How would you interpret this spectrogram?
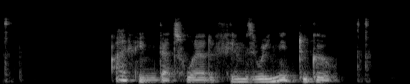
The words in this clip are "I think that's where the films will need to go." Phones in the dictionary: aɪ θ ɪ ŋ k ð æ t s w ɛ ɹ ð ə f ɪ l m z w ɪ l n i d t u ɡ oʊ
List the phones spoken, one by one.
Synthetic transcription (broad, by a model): aɪ θ ɪ ŋ k ð æ t s w ɛ ɹ ð ə f ɪ l m z w ɪ l n i d t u ɡ oʊ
